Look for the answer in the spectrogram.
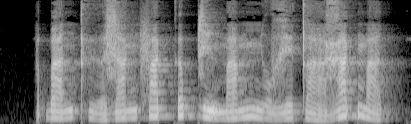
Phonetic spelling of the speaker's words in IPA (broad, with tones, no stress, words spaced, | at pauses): ɓa˨˦nt̪ʰɨ˧˩ə̯za˧ŋfa˦˥k̚ ʔə˦˥p̚zḭ˧˨ma˨˦m ɲo˨˩ɣe˨˦t̪aː˧˩ ɣa˦˥k̚ma˨˩t̚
